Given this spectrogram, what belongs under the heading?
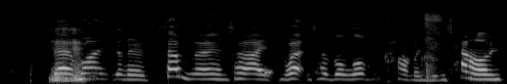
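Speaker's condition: Cerebral palsy; speech affected

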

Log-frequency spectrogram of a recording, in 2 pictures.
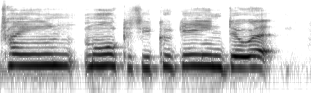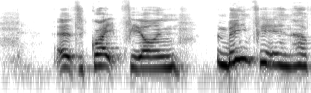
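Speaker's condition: Ataxic cerebral palsy; impaired coordination

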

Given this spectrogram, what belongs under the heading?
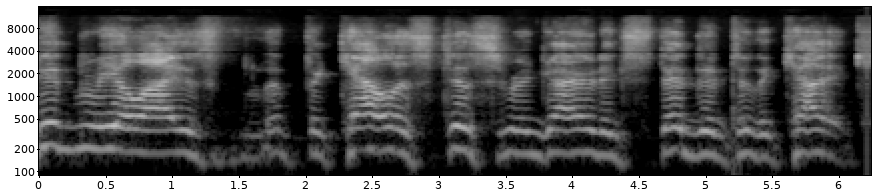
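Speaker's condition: Parkinson's disease; tremor

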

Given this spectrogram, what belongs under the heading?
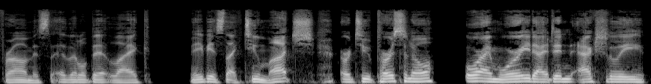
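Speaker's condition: No condition

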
